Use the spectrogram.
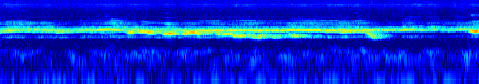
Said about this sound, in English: Hey, do you want to know what good audio is for podcasting? Just whistling into the mic for several seconds.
